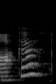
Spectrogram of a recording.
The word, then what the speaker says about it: maca: Like M-A-C-A? – Yeah, not matcha. – No. – Tea. – Yeah, okay. Different. – I was like, have I been pronouncing that wrong? – No, you have not.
